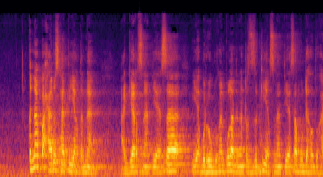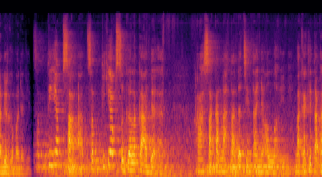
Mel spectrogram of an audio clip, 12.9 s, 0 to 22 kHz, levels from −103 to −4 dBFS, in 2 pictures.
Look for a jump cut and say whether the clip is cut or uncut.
cut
